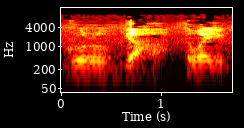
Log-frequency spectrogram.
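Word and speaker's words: गुरुभ्यः: it's Guru Bhyas, and S in the final position changes to what's called Visarga, which is an H with a dot under it, which is pronounced Guru Bhyaha, the way you say it.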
